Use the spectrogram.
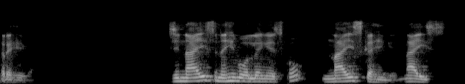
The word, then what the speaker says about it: gneiss: Next metamorphic rock is gneiss. G is silent here. यहाँ पे जो G है वो silent रहेगा. Gneiss नहीं बोलेंगे इसको, gneiss कहेंगे.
